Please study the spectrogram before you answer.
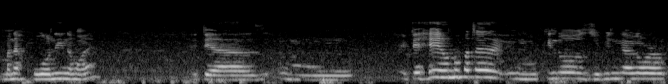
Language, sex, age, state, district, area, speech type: Assamese, female, 45-60, Assam, Tinsukia, rural, spontaneous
